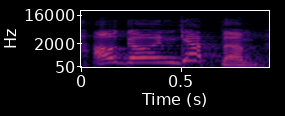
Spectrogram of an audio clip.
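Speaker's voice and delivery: high, chirpy offer; eager helpfulness. Retold or imitated. Receptionist off to fetch guest's sneakers, high eager voice. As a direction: offer keenly with the pitch lifted high.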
